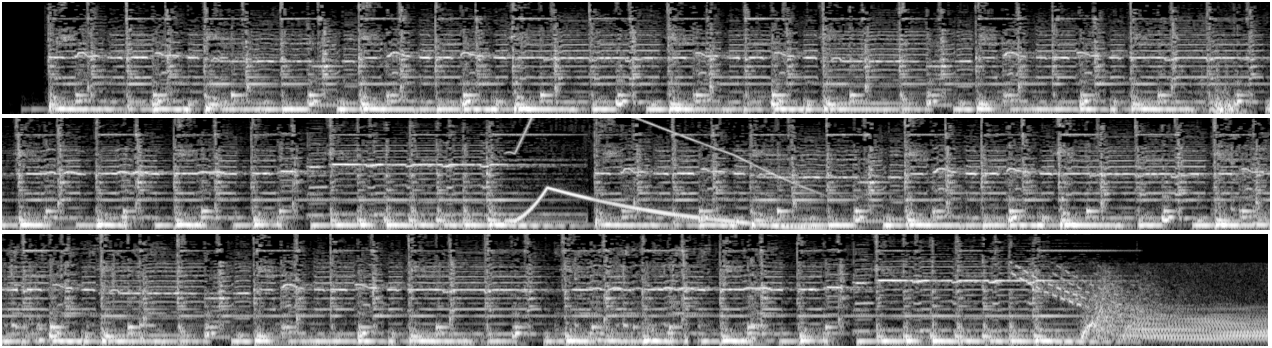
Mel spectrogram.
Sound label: best marathi tune ringtone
